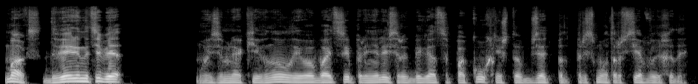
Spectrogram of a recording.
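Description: A man reading an audiobook in a measured, even narration. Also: sits low, breathy edge. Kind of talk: scripted narration.

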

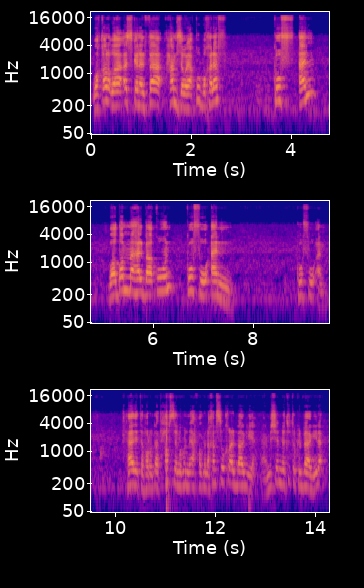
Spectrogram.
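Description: A man teaching a tajweed lesson in a classroom, listing reading variants briskly and drawing out the recited words slowly. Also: sits high, darkish tone, slightly rough, lo-fi sound.

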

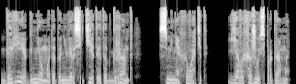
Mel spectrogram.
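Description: A man's voice: mid-range voice, moderate pace, darkish tone, no room sound, clean studio sound, lightly acted. A man voicing a fierce young woman who speaks in a mocking, cold and harsh way. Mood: scornful.

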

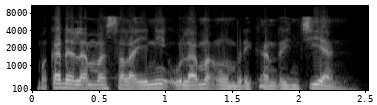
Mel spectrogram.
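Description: A man giving a religious study lecture, explaining slowly, repeating key terms and asking listeners rhetorical questions. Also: medium pitch, darkish tone. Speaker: Islamic teacher. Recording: dull lo-fi lecture recording.

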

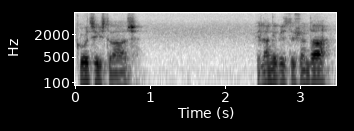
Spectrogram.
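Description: An actor playing a rich, stingy older uncle who grumbles about money and flares up loudly in a radio drama. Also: male voice, fairly low pitch, steady tone, a little slow, lo-fi sound, close to an everyday voice. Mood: grumbling. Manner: grumbling, flares into loud outbursts.

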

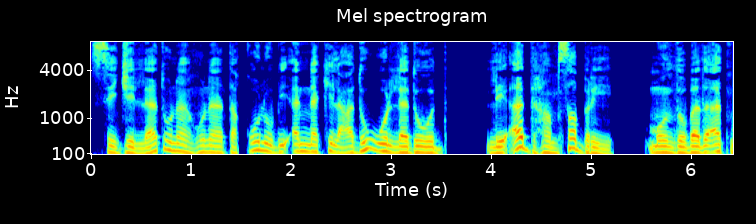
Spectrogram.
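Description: A man reading as a smug calm villain. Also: mid-range voice, no echo, studio quality, lightly acted. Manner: quiet, mocking and unhurried.

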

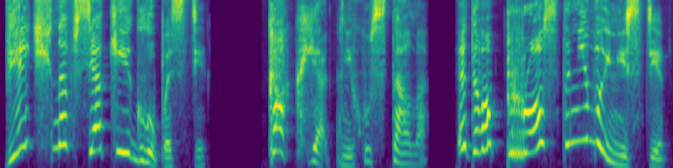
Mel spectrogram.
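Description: A woman's voice: high voice, huge pitch swings, slow pace, no echo, studio quality, voice pushed up, full character voice. A woman voicing a touchy, grumpy little mouse that scolds and takes offence, in a storybook. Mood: offended.

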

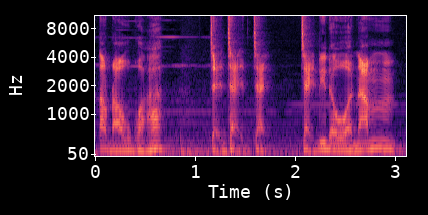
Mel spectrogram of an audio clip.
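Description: A man's voice: on the low side, wildly swooping pitch, normal speed, soft background music. A man doing a stammering scared young drunk. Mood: panicky. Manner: whiny, stammering.

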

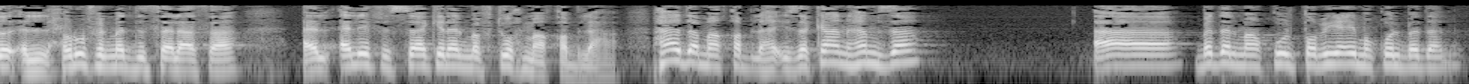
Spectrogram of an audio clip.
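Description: A middle-aged man gives a recitation lesson in a mellow, warm voice. He exhorts his listeners earnestly and stretches vowels out to show how they sound. The audio is dull and lo-fi, like an old broadcast. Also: on the high side. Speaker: Quran recitation teacher. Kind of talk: tajweed lesson lecture.

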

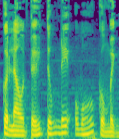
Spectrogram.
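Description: A man narrating a dramatic story with an expressive, rising and falling delivery. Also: on the low side, fast, slightly rough, faint music behind.

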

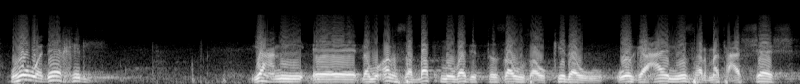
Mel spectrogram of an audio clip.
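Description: Egyptian preacher telling stories in a hall. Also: male voice, medium pitch. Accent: Egyptian Arabic. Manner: lively storyteller, asks rhetorical questions. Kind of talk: sermon telling miracle stories. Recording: dull audio with long hall reverb.

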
